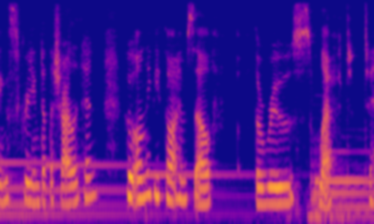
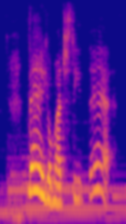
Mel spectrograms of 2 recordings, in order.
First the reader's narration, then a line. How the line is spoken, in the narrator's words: he shouted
